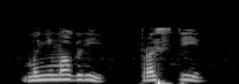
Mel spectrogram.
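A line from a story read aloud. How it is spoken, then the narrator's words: Guilty whisper. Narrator (Russian): виновато прошептал Бер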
